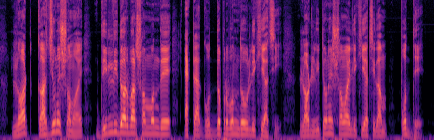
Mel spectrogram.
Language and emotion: Bengali, neutral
